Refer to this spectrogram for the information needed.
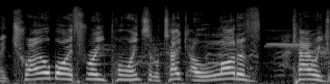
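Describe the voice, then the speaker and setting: A man with a high pitch speaks at a fairly slow pace with ordinary pitch variation. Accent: Australian. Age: 60s. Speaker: football commentator. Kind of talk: live commentary.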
